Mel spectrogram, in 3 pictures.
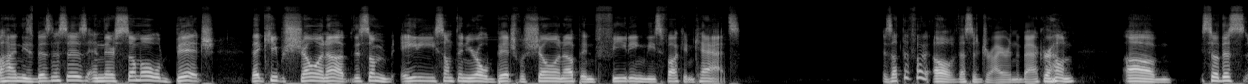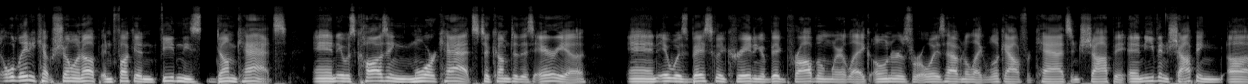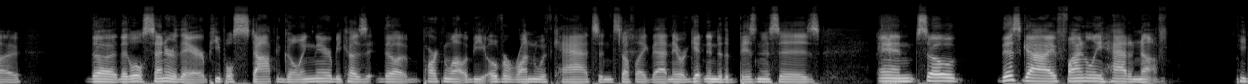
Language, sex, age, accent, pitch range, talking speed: English, male, 20-39, American, 120-145 Hz, 200 wpm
